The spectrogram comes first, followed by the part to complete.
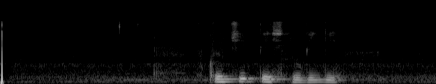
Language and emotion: Russian, neutral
